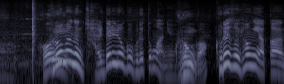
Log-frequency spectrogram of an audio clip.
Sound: clap

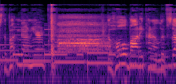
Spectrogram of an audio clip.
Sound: dinosaur roars

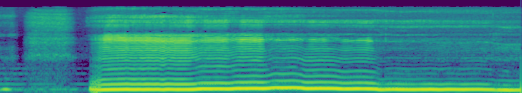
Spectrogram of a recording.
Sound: humming

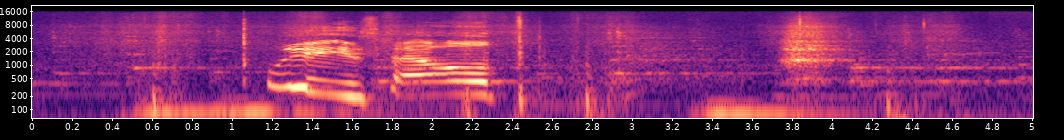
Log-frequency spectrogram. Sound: sighs

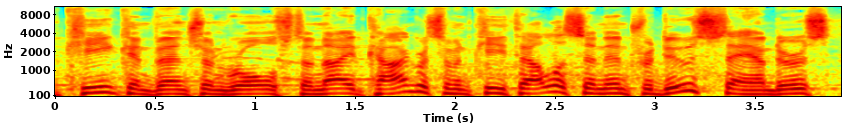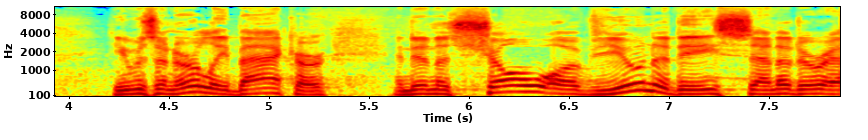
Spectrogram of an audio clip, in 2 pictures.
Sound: cheering and applause

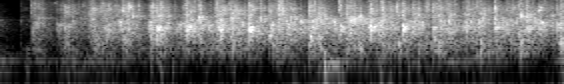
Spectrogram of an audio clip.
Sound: applause

